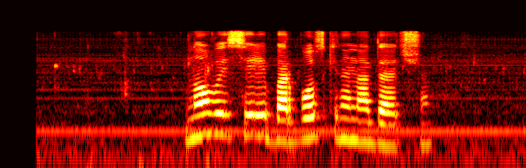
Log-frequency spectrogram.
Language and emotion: Russian, neutral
